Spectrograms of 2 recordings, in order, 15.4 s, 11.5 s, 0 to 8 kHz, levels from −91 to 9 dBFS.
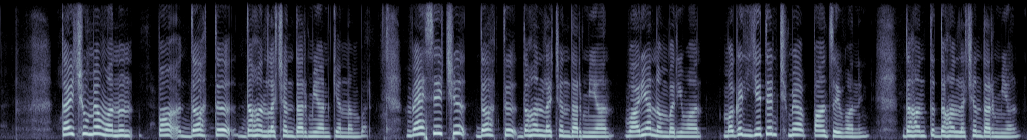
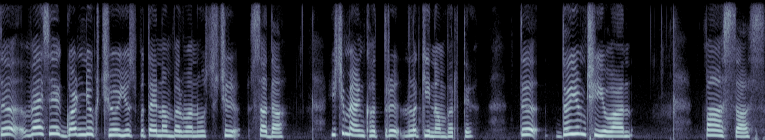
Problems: background sounds at intervals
